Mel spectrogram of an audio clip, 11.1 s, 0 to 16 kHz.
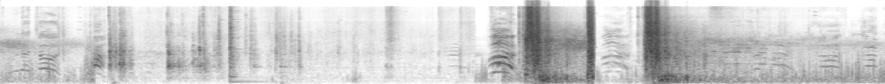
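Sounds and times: sharp crack: 6.5s - 9.0s
howitzer blast: 6.5s - 10.2s.

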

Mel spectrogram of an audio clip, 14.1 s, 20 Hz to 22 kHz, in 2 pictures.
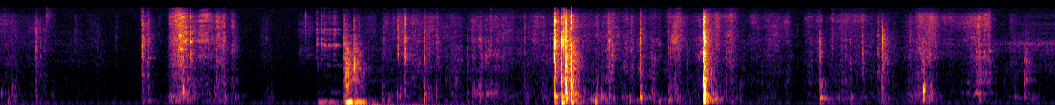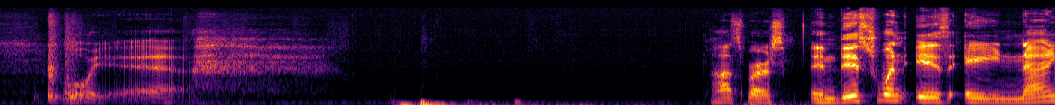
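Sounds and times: cardboard tearing and crinkling: 1.0s - 1.6s, 2.5s - 6.6s.

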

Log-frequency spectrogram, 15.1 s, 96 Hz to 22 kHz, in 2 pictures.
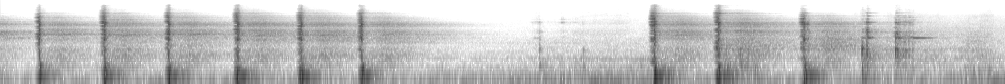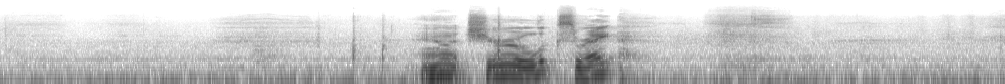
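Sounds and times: sledgehammer striking metal: 0.0s - 3.4s, 4.8s - 7.0s.

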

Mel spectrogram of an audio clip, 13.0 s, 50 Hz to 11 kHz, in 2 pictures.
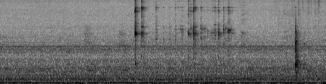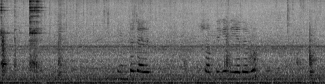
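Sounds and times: spoon and glass clinking: 2.7s - 5.0s, 6.5s - 7.4s.

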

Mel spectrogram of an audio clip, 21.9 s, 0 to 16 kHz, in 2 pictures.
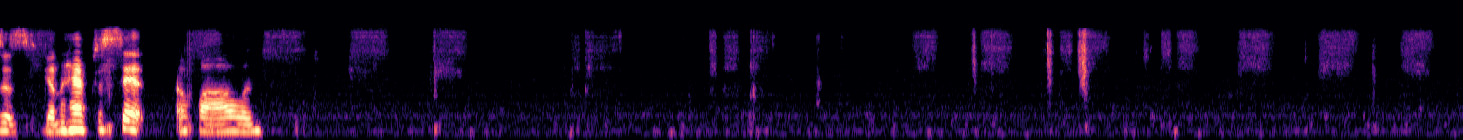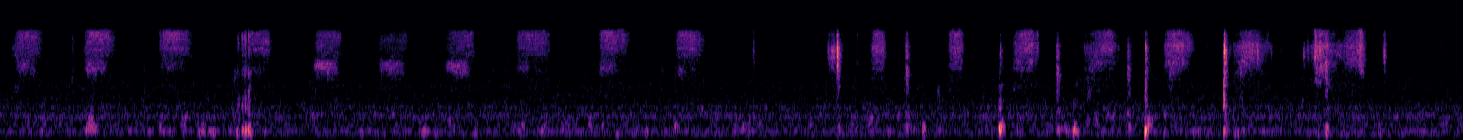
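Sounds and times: sponge rubbing on paper: 1.4s - 3.6s, 4.3s - 4.7s, 5.3s - 5.8s, 6.8s - 16.3s, 17.3s - 21.4s.

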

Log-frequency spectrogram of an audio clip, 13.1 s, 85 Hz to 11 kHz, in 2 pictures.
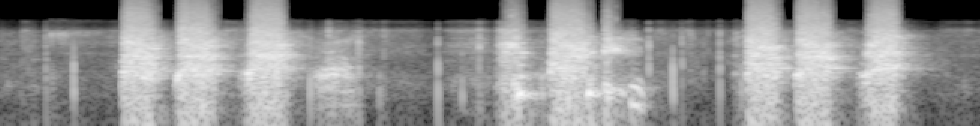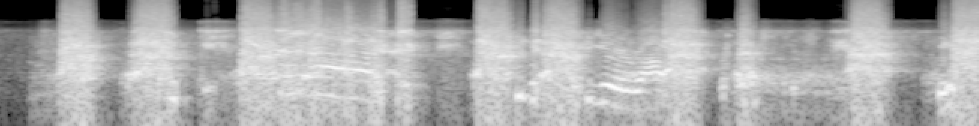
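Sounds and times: dog barking loudly: 0.8s - 2.4s, 3.6s - 4.2s, 4.9s - 13.0s.

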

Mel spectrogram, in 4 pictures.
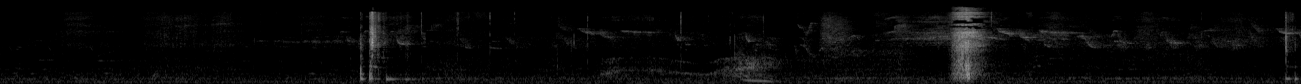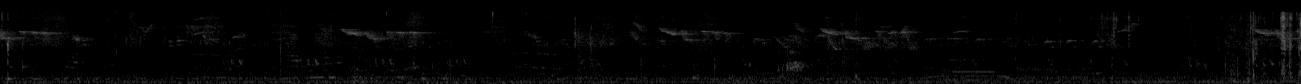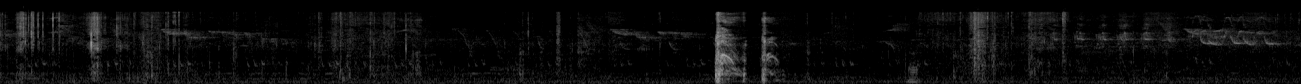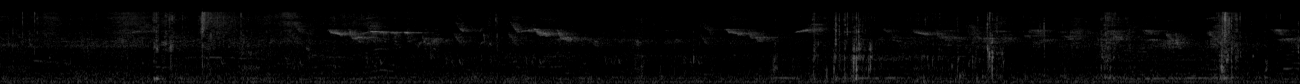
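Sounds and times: bird chirping: 19.1s - 52.0s.

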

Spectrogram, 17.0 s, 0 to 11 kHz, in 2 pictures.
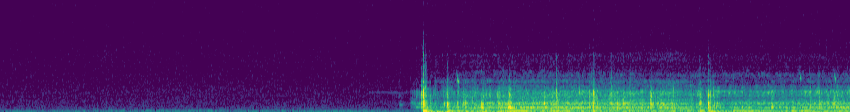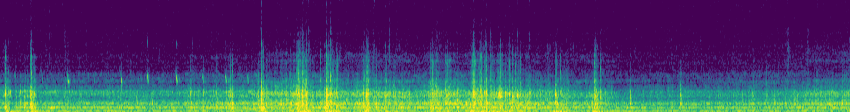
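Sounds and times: model train motor whine: 4.2s - 17.0s
wheels clicking over rail joints: 4.2s - 17.0s.

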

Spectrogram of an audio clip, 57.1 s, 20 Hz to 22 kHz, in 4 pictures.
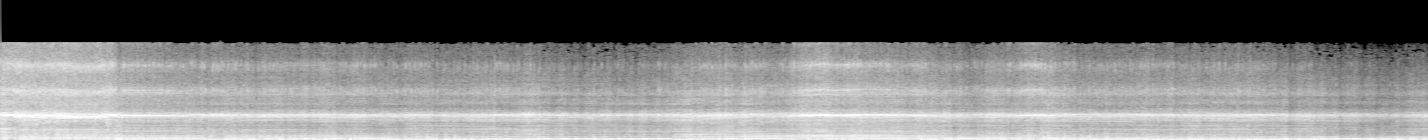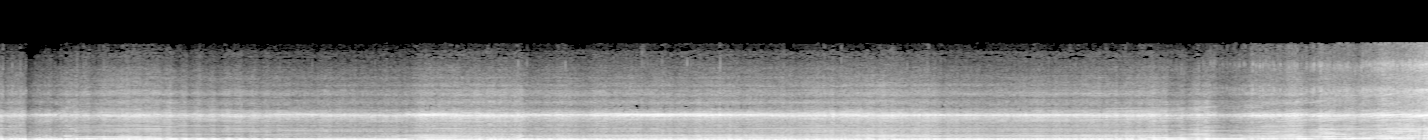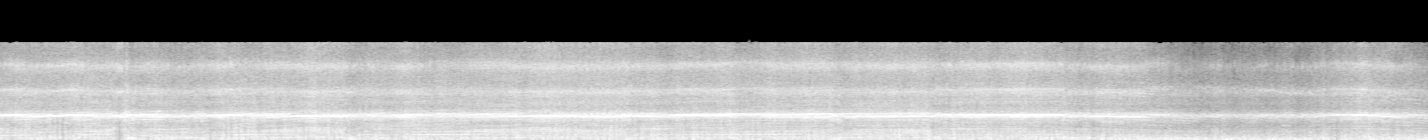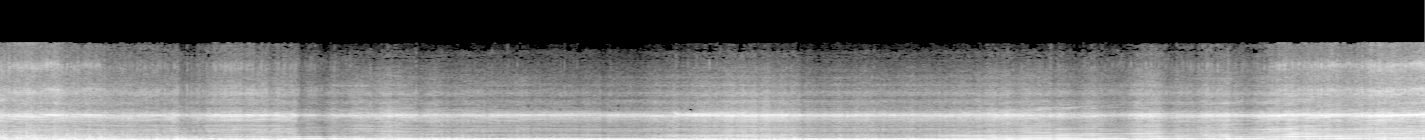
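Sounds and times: motorcycle engine revving: 0.0s - 57.0s
wind rushing: 18.1s - 48.4s.

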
